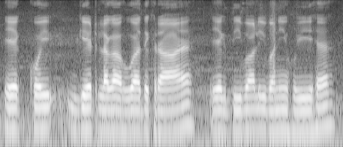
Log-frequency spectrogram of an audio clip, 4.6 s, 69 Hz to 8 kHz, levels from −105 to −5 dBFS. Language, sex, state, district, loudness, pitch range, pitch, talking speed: Hindi, male, Uttar Pradesh, Lalitpur, -14 LUFS, 115-120 Hz, 115 Hz, 185 wpm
